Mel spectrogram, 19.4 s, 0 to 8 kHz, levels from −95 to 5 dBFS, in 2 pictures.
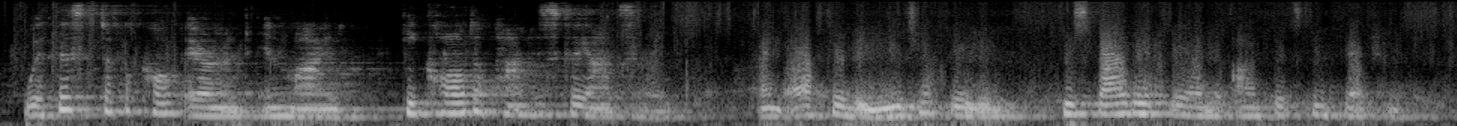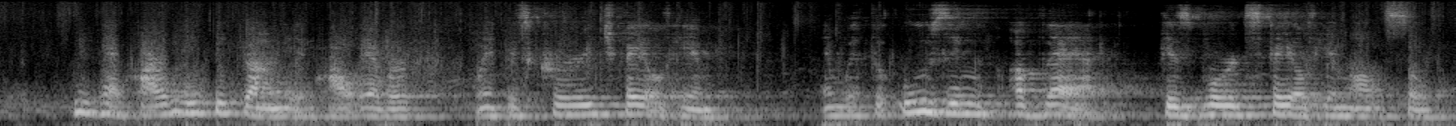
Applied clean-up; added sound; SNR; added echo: neural separator model SepFormer DNS4.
